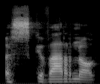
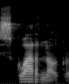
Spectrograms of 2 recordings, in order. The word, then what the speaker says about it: ysgyfarnog: So a hare in Welsh is an ysgyfarnog, or as some people pronounce it, sgwarnog, right?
